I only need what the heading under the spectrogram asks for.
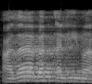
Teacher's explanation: عین وسط حلق سے ادا کریں گے، دال کو نرمی سے پڑھیں گے اور الف مدہ ہے، تنوین کے بعد حمزہ آنے کی وجہ سے اظہار ہے.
